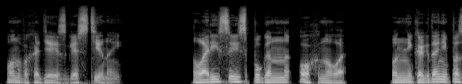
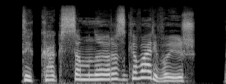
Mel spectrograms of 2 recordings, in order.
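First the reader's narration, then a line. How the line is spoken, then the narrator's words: Woman shouting. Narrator (Russian): закричала она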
